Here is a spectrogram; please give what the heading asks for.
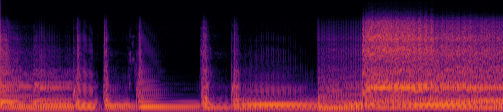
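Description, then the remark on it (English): A growly, overdriven semi-hollow electric guitar with two humbuckers, both tone knobs turned almost fully down, played through a Chase Bliss Benson Preamp Mark II pedal, plays a handful of sharply picked notes and chords, then lets a thick, distorted chord ring out. Fairly loud, with no voices. “That's kind of growly. Shout out Benson and Chase Bliss. Yeah, this is a preamp Mark II that I have employed for some more tone shaping.”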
